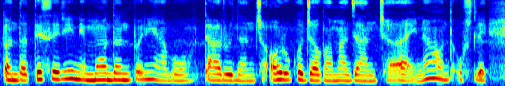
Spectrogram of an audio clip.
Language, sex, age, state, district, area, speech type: Nepali, female, 18-30, West Bengal, Alipurduar, rural, spontaneous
